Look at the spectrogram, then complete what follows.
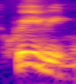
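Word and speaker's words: Caoimhín: The Irish version of Kevin. Yeah, that's right. Quee. Quaving. Yeah. Um Kevin is the Angliciz way to pronounce it, right?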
